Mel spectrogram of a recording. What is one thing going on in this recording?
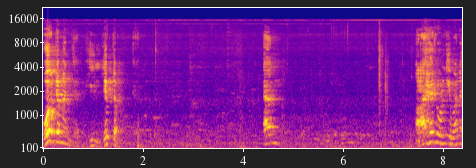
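An elderly man speaks with feeling into a microphone, in short bursts with pauses.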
